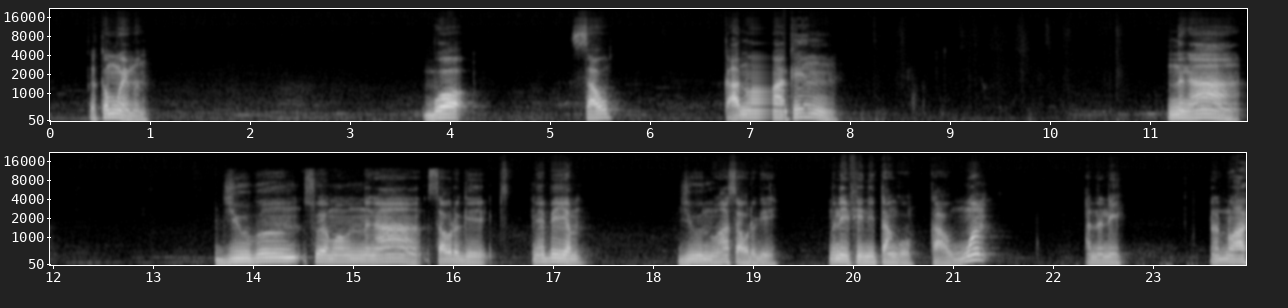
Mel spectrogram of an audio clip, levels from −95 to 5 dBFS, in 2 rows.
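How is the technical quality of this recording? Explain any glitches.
The recording has three distinct call-path glitches packed into the middle of the clip, between roughly 7 and 13 seconds.

From 7.03 to 7.49 s there is repeated packet loss, producing a robotic sound. Four holes open in quick succession, the longest 191 ms, and about half the span is patched by stretching the last received sound. The result is choppy and robotic. A spectrogram shows smeared, repetitive harmonic bands with brief blank notches.

From 7.81 to 10.75 s a call bitrate drop makes the speech rough and watery. It points to the encoder falling from about 32 kbps to near 14 kbps, bottoming out for about 2.1 s. Above the normal 12 kHz ceiling nothing changes. Below it, the spectrogram's upper region thins and turns blotchy as the coder quantizes coarsely.

From 11.53 to 12.98 s a jitter buffer speed-up makes the speech sound hurried while the pitch stays the same. 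The receiver trimmed short pitch-period pieces, around 150 ms in total, to shed excess buffered delay, so playback runs at about 111% speed. On a waveform, syllables sit slightly closer together, with tiny splice points between cycles.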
